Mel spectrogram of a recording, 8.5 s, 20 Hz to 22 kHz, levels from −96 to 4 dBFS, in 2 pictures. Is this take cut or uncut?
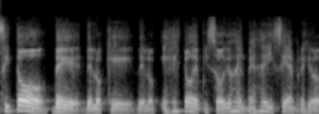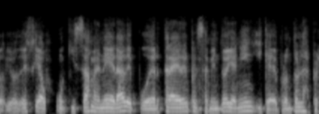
cut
